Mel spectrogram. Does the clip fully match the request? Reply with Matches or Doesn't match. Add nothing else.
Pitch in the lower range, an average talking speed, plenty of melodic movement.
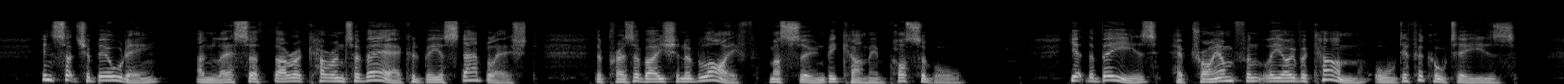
Doesn't match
